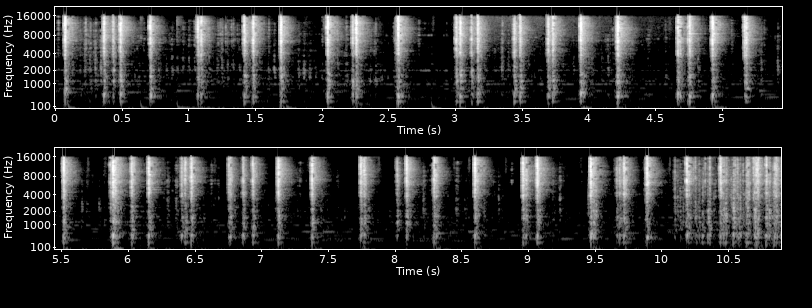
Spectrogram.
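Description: Two Beyblade Burst spinning tops clashing again and again in a plastic stadium: a fast, irregular run of sharp clicks, several a second.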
